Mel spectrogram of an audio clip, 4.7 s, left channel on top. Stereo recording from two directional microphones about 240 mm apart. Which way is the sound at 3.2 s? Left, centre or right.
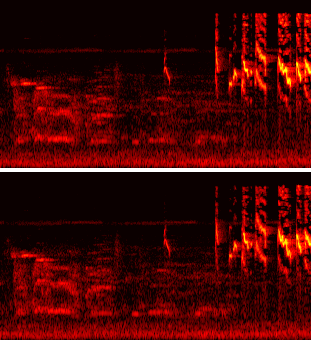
Centre.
